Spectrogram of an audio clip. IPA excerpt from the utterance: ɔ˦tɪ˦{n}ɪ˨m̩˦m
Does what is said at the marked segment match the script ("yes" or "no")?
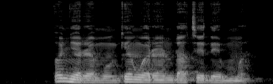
no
